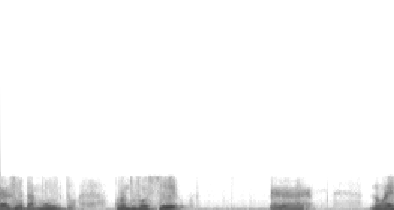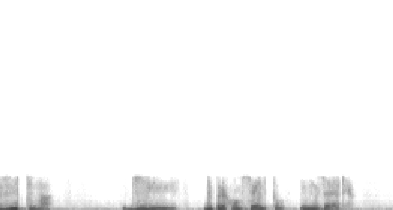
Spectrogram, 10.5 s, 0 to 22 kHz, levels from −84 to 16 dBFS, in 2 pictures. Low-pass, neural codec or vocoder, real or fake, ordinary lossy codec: 3.6 kHz; codec, 16 kHz, 1 kbps, FreqCodec, smaller model; fake; Opus, 64 kbps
